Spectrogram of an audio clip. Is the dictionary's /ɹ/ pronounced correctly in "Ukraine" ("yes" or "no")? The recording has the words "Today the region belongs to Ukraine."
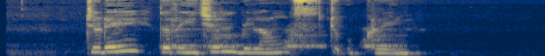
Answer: yes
